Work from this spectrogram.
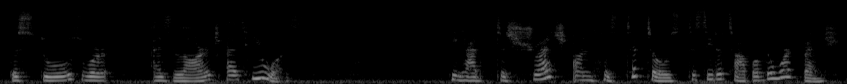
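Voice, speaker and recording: A woman narrates a children's story at an unhurried pace. Her lowish, husky voice moves expressively through each scripted sentence. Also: mellow. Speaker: storybook reader.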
